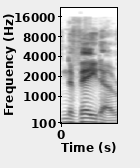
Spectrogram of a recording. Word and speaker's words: Nevada: It is spelled the exact same way as Nevada, N-E-V-A-D-A, Nevada. That's the name of the town. – Okay. – Give you a guess how you pronounce the name of that town. – Well, I do know how. It's Nevada, right? – It's Nevada, yes.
